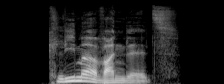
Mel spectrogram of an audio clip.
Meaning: genitive singular of Klimawandel
- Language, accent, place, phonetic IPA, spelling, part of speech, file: German, Germany, Berlin, [ˈkliːmaˌvandl̩s], Klimawandels, noun, De-Klimawandels.ogg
